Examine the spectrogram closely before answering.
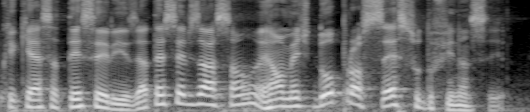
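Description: A man's fairly high voice with vocal fry, very wide pitch swings and a very fast pace. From Brazil, Minas Gerais (Unaí, rural). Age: 40s. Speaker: entrepreneur and accountant. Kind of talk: casual interview.

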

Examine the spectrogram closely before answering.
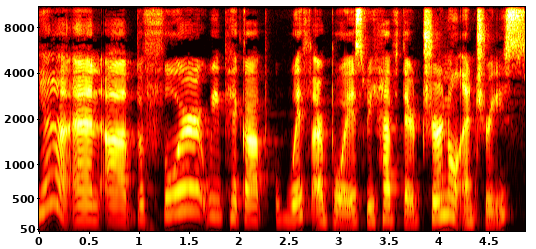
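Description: Lively intonation in an unforced reading voice

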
